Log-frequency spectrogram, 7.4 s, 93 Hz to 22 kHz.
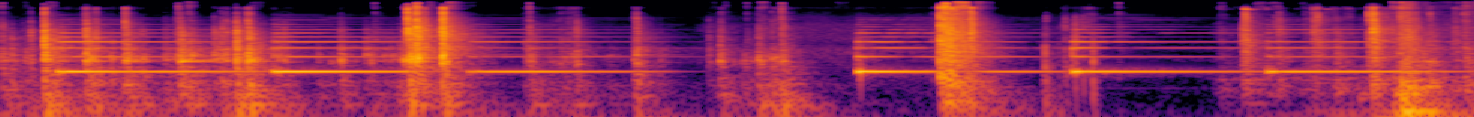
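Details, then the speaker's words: Fire-Lite MRP-2001 panel test: chime set to Temporal pattern rings in groups of three with pauses between groups, slower than continuous mode; standard temporal evacuation pattern working normally, likened to a Dodge chime. "All right, next up, we'll go ahead and do Temporal. It's really interesting. Slows down. So it just sounds kind of weird, but yeah. Let's do this. Sounds like a Dodge chime."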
